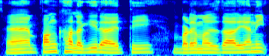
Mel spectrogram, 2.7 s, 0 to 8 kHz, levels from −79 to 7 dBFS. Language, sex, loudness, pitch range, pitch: Punjabi, male, -18 LUFS, 140-155 Hz, 145 Hz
